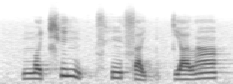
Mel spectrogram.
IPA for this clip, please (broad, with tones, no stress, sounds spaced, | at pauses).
n̪ ɔ˧ t͡ɕʰ i˦ ŋ ə˨ k̚ t͡sʰ ĩ˦ s a˨˩ j b ə˨ k̚ ɕ j a˧ l ã˦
